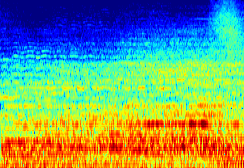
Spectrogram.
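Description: Slow choral music: mixed choir holding sustained chords.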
